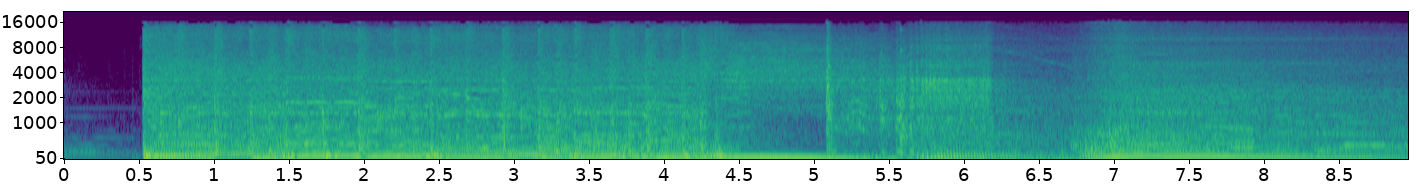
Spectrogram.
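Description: A hearse's engine starts and revs with a loud, sustained mechanical roar. Its pitch sinks, then climbs again as the throttle opens, with no voices heard.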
